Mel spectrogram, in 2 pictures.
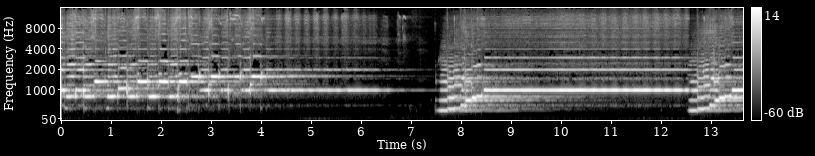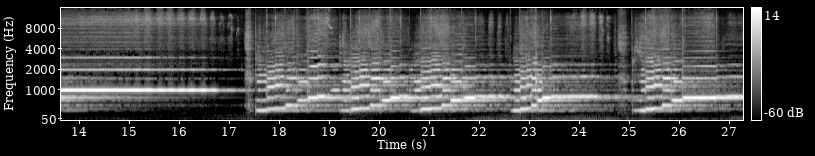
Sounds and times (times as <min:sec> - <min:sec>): Flute: 0:00.0 - 0:27.2.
